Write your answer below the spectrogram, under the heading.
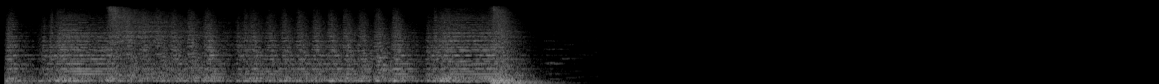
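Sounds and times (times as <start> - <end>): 
Mexican trumpet: 0.0 - 6.0.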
